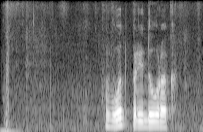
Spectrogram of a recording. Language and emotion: Russian, neutral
